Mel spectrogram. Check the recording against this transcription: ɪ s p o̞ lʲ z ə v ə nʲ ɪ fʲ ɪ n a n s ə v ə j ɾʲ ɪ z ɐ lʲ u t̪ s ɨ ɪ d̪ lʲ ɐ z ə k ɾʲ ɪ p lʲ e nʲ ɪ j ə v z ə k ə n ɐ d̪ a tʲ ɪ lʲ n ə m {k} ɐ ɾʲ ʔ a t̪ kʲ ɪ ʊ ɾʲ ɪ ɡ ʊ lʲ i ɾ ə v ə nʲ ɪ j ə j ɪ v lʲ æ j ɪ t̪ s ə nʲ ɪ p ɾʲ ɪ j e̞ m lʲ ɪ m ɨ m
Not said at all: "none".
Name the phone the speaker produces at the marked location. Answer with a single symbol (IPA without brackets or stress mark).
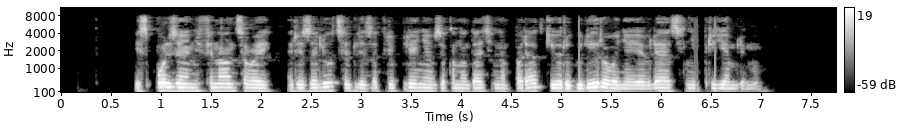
p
